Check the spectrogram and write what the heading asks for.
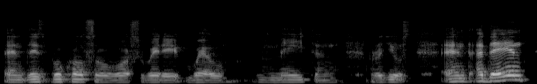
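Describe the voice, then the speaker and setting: A man from Estonia, an ornithologist, giving a presentation over a video call in halting with many fillers. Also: on the low side, expressive, fairly bright tone. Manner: halting, non-native English with fillers. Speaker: guest speaker, ornithologist. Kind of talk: remote presentation talk.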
